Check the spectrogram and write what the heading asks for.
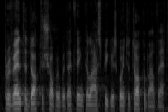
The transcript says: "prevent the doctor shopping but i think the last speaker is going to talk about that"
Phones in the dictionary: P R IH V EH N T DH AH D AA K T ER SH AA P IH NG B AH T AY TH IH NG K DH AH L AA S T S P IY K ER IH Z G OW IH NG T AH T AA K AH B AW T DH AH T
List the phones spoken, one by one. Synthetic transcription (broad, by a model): P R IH V EH N T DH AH D AA K T ER SH AA P IH NG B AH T AY TH IH NG K DH AH L AA S T S P IY K ER IH Z G OW IH NG T AH T AA K AH B AW T DH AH T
